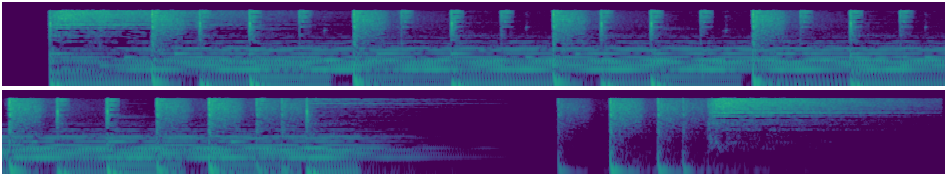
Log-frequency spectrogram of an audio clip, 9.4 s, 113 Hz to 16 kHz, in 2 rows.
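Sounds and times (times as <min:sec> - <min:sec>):
8-bit analog music intro: 0:00.2 - 0:07.1.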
